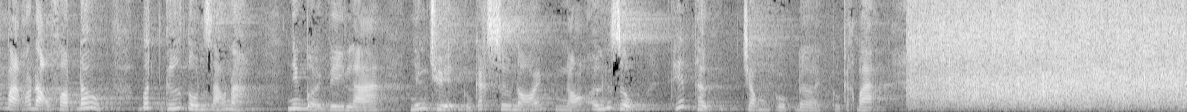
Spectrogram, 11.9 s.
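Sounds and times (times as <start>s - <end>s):
speech: 0.1s - 8.9s
audience applause: 9.1s - 11.8s.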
